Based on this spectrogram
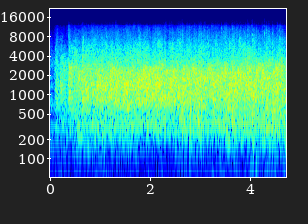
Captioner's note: applause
